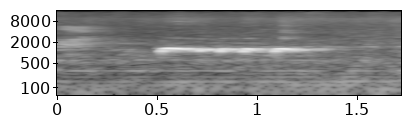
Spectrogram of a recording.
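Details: Zebra dove of local Indonesian stock singing to stimulate birds that sing little: a single brief rolling trill of five or six fast cooing notes lasting about a second, over low background hum.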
